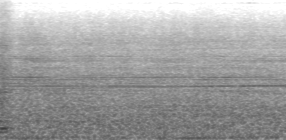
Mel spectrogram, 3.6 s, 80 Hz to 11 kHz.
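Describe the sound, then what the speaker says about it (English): Left and right jet engines of a Boeing 777 running on the ground during its 1994 first flight preparations, a loud steady roar that holds evenly throughout. "we've got left and right engine started"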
